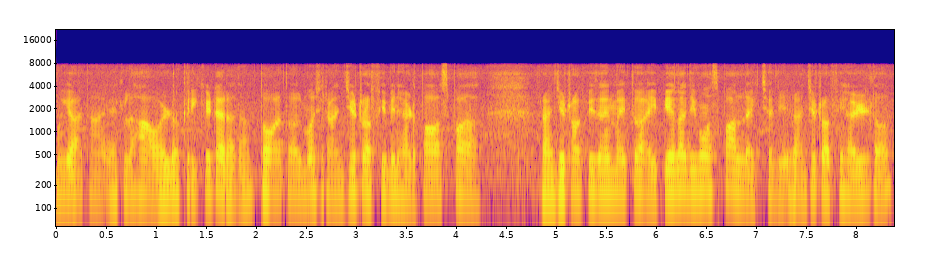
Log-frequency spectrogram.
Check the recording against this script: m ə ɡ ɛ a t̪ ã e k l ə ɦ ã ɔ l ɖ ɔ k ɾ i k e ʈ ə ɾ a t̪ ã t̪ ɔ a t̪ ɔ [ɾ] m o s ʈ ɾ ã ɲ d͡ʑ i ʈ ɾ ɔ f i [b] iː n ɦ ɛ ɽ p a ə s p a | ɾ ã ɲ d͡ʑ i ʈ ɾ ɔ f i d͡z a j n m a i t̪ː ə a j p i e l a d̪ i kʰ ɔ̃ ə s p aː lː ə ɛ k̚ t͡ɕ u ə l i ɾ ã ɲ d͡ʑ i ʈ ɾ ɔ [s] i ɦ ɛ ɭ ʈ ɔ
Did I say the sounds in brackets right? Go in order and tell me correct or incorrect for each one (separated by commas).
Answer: incorrect, correct, incorrect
